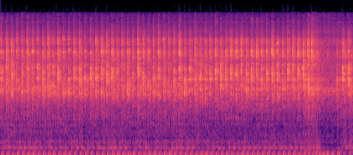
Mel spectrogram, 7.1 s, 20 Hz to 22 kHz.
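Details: 2011 Polaris Sportsman 550 XP after a ride or a couple of revs: single-cylinder thumping at a low, slightly lumpy idle; EFI sensors, valves, timing, plug and 43 psi fuel pressure checked good; low rough idle, cause unknown.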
